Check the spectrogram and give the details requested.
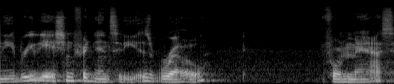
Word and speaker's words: rho: abbreviation for density is the Greek letter row that's spelled rho so this Greek letter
